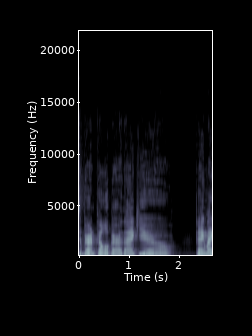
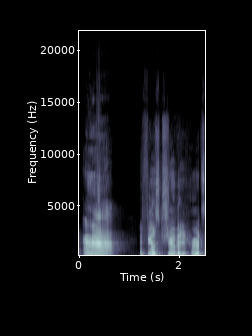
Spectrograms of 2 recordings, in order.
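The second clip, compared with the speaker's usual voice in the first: mock anguished outburst; 4 semitones higher, 9 dB louder than usual. Imitating someone overwhelmed by truth.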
